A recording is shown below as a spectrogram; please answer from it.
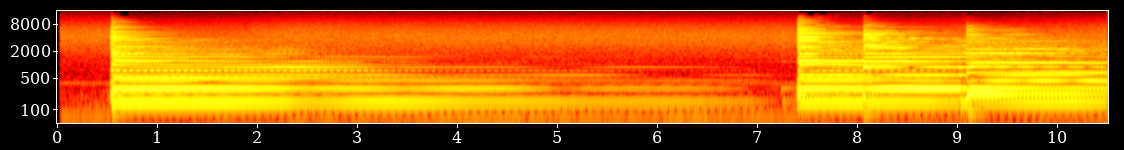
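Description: Slow blues instrumental on guitar. A chord is struck about half a second in and left to ring and fade for several seconds, then three more chords come in quick succession near the end.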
